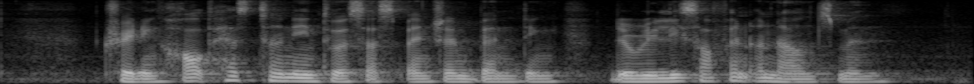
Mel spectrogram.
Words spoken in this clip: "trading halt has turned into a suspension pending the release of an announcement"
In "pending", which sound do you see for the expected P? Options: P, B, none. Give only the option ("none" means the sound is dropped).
B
